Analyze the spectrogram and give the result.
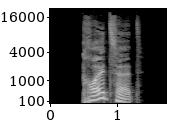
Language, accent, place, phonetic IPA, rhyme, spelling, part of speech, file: German, Germany, Berlin, [ˈkʁɔɪ̯t͡sət], -ɔɪ̯t͡sət, kreuzet, verb, De-kreuzet.ogg
- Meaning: second-person plural subjunctive I of kreuzen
